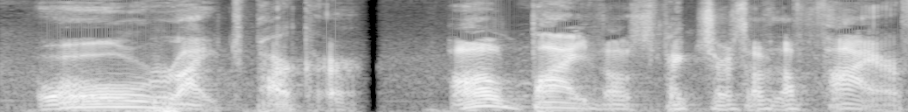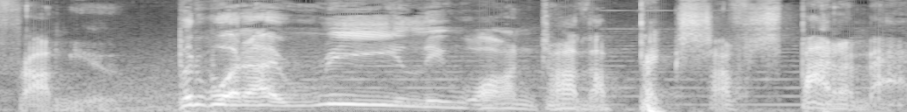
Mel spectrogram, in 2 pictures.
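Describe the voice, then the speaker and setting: In a raspy, put-on character voice at a medium pitch, a man speaks at a fairly slow pace over faint background music. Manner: loud, blustering.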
